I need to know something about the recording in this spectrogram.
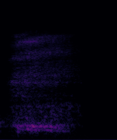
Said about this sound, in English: So simple, like a breathing exercise. I learned from one of my guests, like something as simple as breathing in and then it sounds weird, but the humming, kind of like the um, but keeping your mouth closed.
